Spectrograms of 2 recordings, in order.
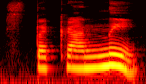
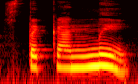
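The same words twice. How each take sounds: First: The stress falls on the last syllable. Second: The same.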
